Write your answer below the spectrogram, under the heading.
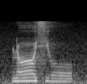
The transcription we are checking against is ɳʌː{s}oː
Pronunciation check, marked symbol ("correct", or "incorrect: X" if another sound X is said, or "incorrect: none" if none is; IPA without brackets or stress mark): incorrect: sʲ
